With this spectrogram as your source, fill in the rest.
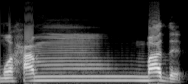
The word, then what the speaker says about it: محمد: আমরা বলেছিলাম মুহাম্মদ কিভাবে উচ্চারণ করব। প্রথম কথা হলো ব্যাকরণের দৃষ্টিকোণ থেকে এই মিমে গুণনা করব, মুহাম্মাদ।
